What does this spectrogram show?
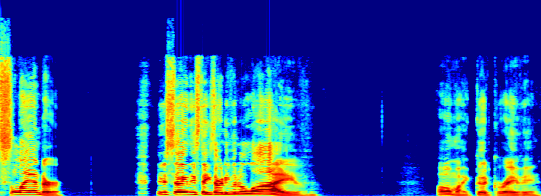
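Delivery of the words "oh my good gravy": ordinary delivery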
